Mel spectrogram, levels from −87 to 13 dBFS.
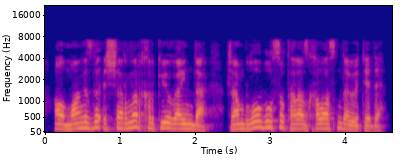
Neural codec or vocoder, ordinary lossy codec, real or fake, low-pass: codec, 16 kHz, 8 kbps, FreqCodec, smaller model; AAC, 48 kbps; fake; 7.2 kHz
